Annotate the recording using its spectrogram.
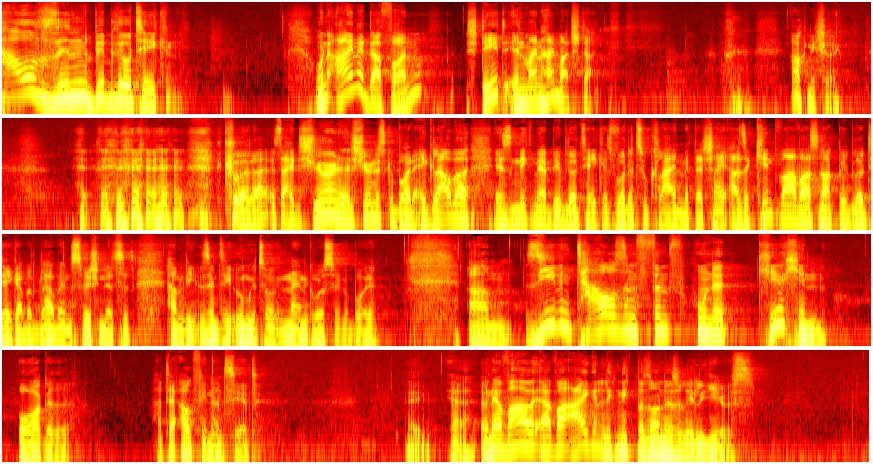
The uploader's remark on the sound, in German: Gottesdienst vom 15. November 2020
